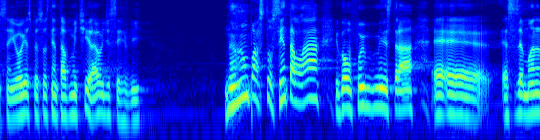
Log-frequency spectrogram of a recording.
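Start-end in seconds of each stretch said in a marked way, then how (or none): 3.3-4.8 high, drawn-out friendly protest; high-pitched polite insistence; insistent protest. Retold or imitated. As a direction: imitate someone urging the pastor to sit, pitched up. Church member urging pastor to sit.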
